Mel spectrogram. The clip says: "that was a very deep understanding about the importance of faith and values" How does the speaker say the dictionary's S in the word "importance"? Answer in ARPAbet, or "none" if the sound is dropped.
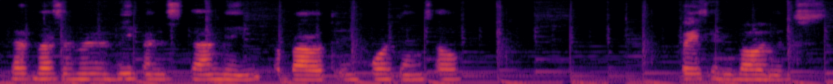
S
